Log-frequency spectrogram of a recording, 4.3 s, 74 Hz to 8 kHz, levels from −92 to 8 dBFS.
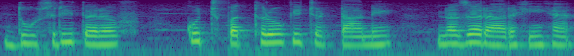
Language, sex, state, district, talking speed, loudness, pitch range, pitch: Hindi, female, Chandigarh, Chandigarh, 140 wpm, -18 LUFS, 195-230 Hz, 210 Hz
